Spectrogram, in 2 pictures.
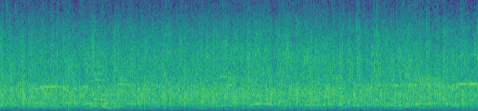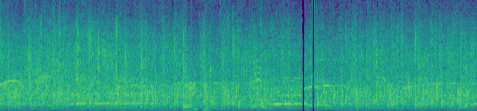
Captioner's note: applause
